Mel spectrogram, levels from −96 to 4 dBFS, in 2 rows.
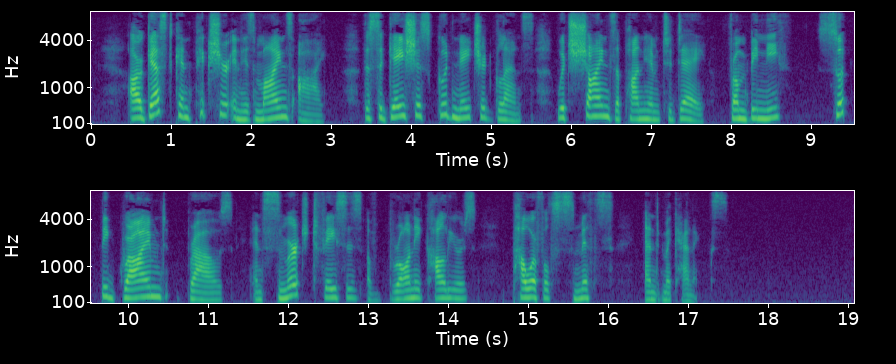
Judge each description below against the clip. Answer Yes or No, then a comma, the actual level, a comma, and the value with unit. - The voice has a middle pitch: Yes, medium, 180 Hz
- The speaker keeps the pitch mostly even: No, average, 3.8 semitones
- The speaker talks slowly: Yes, slow, 105 wpm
